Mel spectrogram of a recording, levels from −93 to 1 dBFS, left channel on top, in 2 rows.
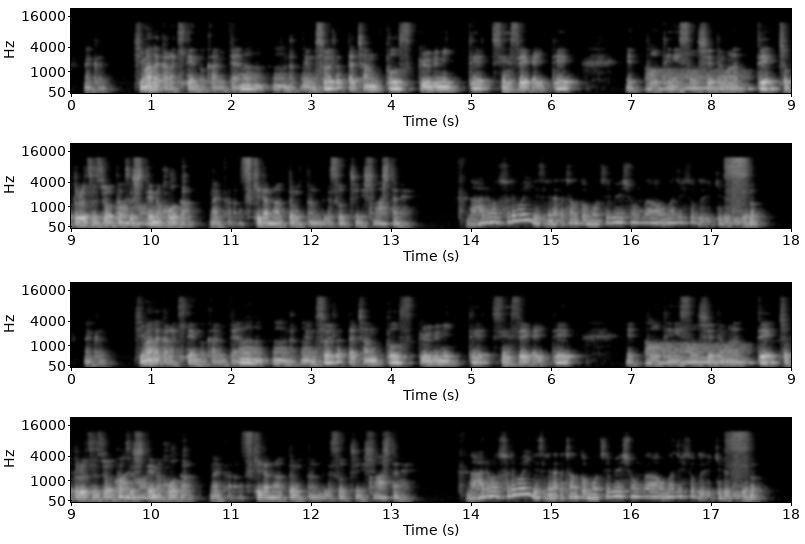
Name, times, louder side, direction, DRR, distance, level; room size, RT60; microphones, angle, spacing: voice 1, 0.8-2.2 2.7-6.3 6.6-13.2 17.2-17.5, left 2 dB, 55° left, 0.8 m, -31 dB
voice 2, 2.1-3.2 7.2-8.5 9.6-10.1 12.7-13.2 13.9-17.5, right 2 dB, 25° right, 0.3 m, -34 dB
3.6 x 2.5 x 3.6 m
head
